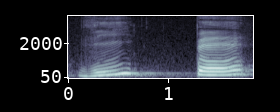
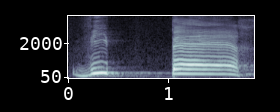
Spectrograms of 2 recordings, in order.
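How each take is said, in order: First: "Vi-pé-re" with long pauses, final re sounded as "reu"; three separate syllables. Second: "Vipère" split vi, long pause, drawn-out père; word in syllables. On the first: Teacher explaining three boxes to pupils, "Vi-pé-re" fully split. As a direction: sound out "Vi-pé-re" one held beat at a time. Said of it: "Parce qu'on a trois syllabes". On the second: Teacher helping pupils spot sounds, "Vipère" as vi... pèèère. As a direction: stretch "Vipère" into two separated beats. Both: Shown as a demonstration.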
